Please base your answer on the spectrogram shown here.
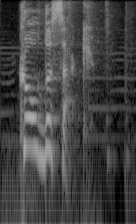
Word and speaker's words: cul-de-sac: Et la différence de prononciation ici, c'est que le son U en anglais n'existe pas vraiment. Donc à la place, le mot Q sera prononcé cul-de-sac.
